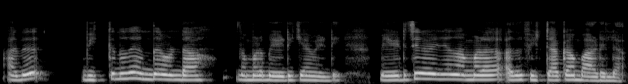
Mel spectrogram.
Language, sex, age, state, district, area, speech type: Malayalam, female, 18-30, Kerala, Wayanad, rural, spontaneous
